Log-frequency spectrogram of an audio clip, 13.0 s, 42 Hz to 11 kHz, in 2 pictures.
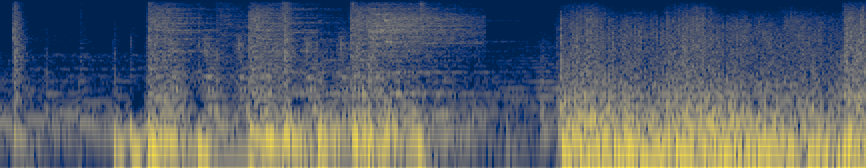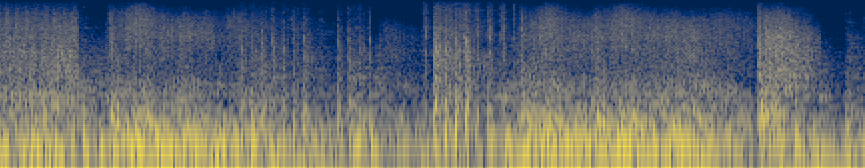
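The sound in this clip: Loud booming gunfire in a scene about firing 9mm rounds. The blasts come in dense, sustained bursts, with a brief quieter stretch early on and a deep, heavy low end throughout.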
